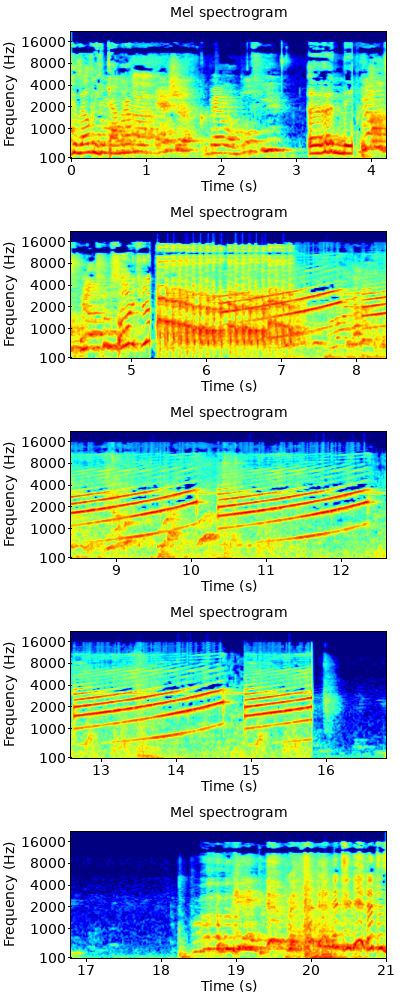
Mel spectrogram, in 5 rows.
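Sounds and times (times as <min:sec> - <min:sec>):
fire alarm whooping: 0:05.3 - 0:15.8.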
